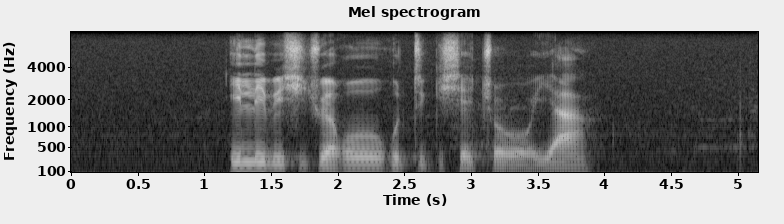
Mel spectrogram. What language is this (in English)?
Northern Sotho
